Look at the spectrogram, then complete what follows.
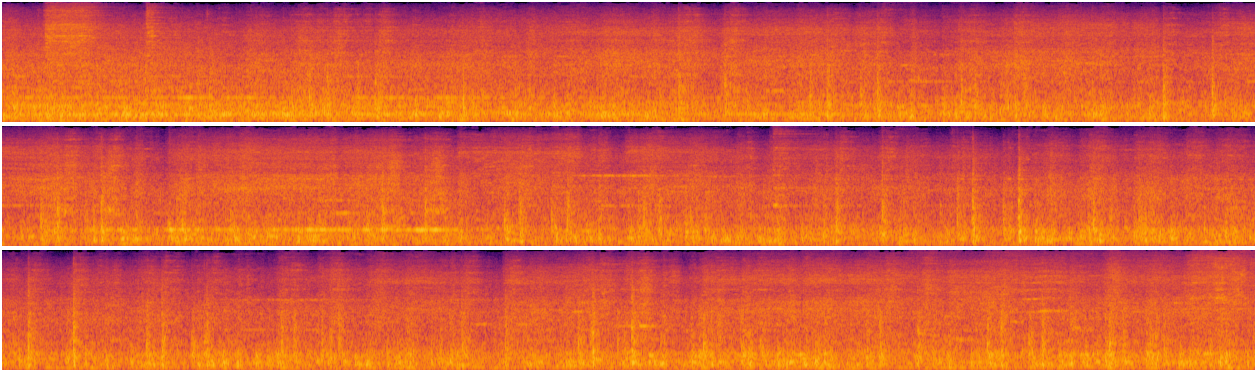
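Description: Freight train's wagons rolling past at speed, a steady rushing din with continuous clickety-clack of wheels over the rail joints.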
